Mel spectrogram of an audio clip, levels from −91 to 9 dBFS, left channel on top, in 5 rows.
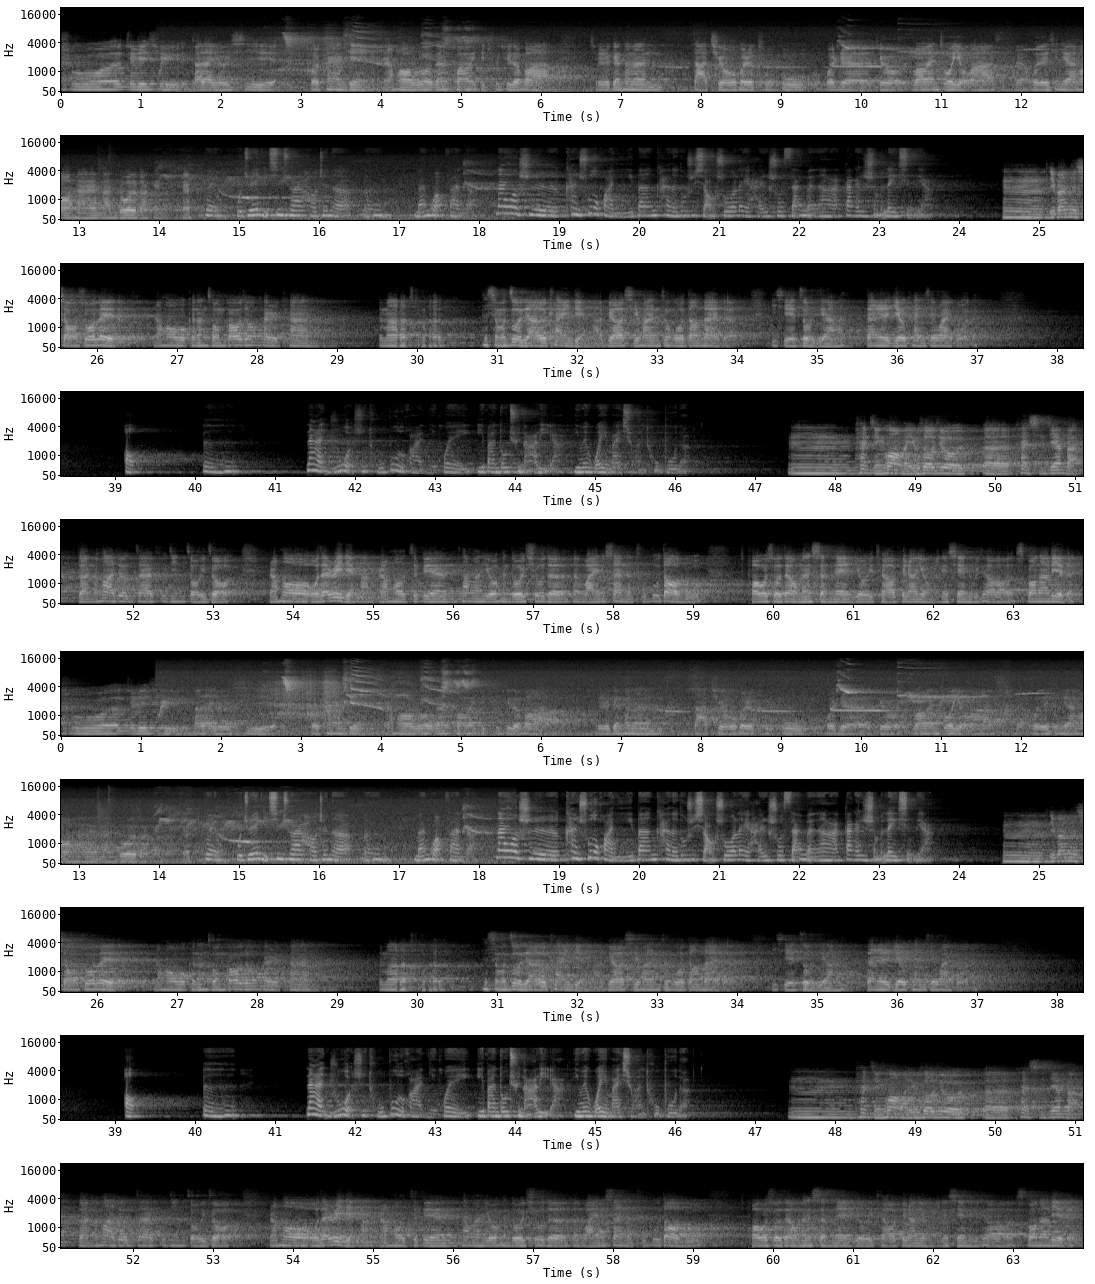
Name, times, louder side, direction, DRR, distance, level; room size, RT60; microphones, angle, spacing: voice 1, 0.0-7.6 7.9-14.4 24.5-26.3 26.7-28.8 29.5-29.9 30.1-30.4 30.8-37.0 37.3-37.5 47.4-63.8, left 2 dB, 35° left, 0.6 m, -32 dB
sound 1, 1.2-18.5, right 7 dB, 85° right, 0.6 m, -40 dB
voice 2, 14.5-23.7 39.1-39.4 40.1-40.6 41.4-46.2, right 3 dB, 30° right, 0.3 m, -33 dB
19.5 x 9.1 x 7.6 m
head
